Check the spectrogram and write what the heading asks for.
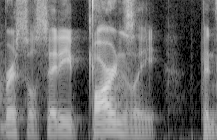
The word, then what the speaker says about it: Barnsley: Barnsley.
